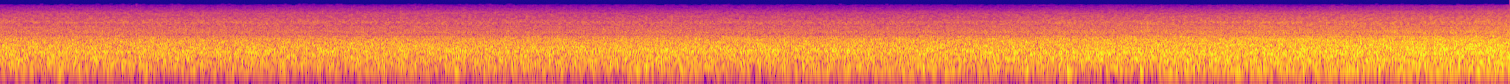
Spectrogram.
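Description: A small waterfall splashes and rushes steadily nearby.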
